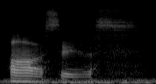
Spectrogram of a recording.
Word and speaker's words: Arceus: that which humans call aussius by the way i'm going with the pronunciation of how the romanji or the katakana the original japanese pronunciation of arceus deal with it deal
